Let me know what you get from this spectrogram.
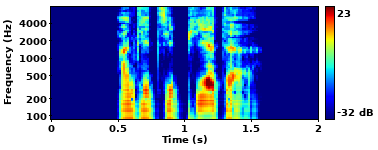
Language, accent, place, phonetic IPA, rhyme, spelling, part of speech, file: German, Germany, Berlin, [ˌantit͡siˈpiːɐ̯tə], -iːɐ̯tə, antizipierte, adjective, De-antizipierte.ogg
- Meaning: inflection of antizipiert: 1. strong/mixed nominative/accusative feminine singular 2. strong nominative/accusative plural 3. weak nominative all-gender singular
